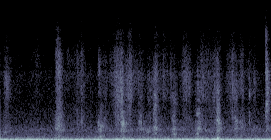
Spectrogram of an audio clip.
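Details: An unneutered eight-month-old male Toy Poodle named Alf pants softly while attempting his first mounting. Quick airy breaths repeat steadily over a constant low hum, with one slightly sharper snort-like puff toward the end.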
